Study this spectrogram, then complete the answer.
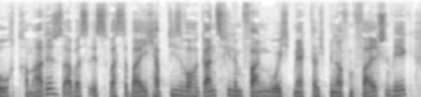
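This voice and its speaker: In an ordinary speaking voice, a man talks at a fairly quick pace with fairly even intonation, in a dry, close sound with no echo. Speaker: church member. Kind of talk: testimony.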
